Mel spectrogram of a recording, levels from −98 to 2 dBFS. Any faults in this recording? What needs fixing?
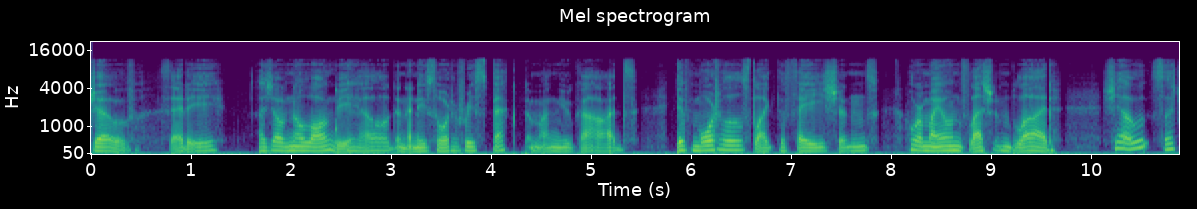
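Damaged data in a compressed stream at 2.44 s: a brief blip cuts into the speech where some of the compressed bytes were corrupted or lost. The decoder misread the frame there, lost sync and had to find the next valid frame header. Prevent it by checksumming files and streams in transit and storage, so corrupted data is caught and resent before decoding.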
